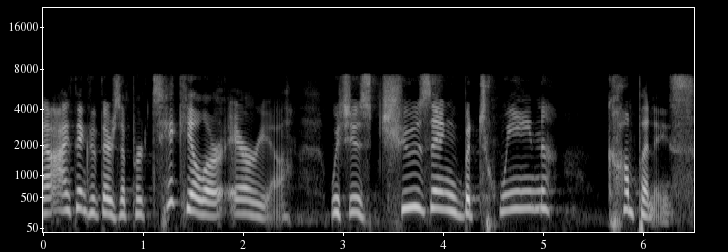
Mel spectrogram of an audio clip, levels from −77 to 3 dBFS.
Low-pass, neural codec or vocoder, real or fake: 7.2 kHz; codec, 16 kHz, 4 kbps, X-Codec, HuBERT features, trained on LibriSpeech; fake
